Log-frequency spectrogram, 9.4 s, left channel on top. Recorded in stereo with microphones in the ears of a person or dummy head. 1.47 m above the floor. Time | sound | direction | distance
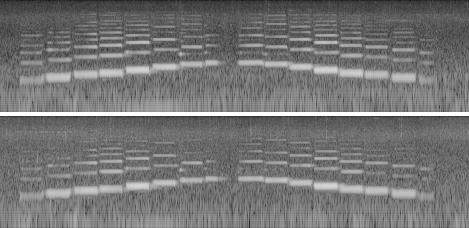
0.4 | a flute | 10° left (ahead or behind) | 0.6 m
